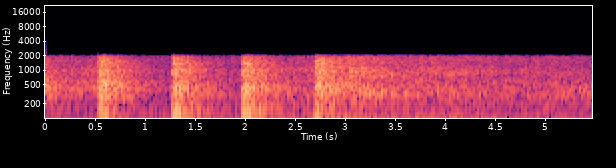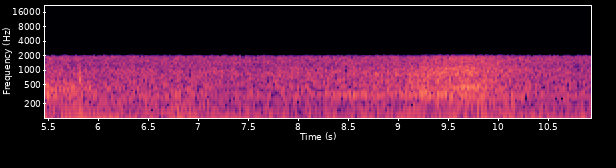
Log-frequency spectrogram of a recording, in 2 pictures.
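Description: Four heavy knocks about 0.7 s apart from a Volkswagen's front end as it is pushed down and let rebound by hand, testing the newly fitted shock absorbers. After that comes a steadier, duller noise that fades.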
